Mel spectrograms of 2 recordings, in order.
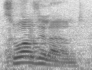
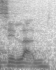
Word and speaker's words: Swaziland: Swaziland. No, I think you'll find it's pronounced Switzerland.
